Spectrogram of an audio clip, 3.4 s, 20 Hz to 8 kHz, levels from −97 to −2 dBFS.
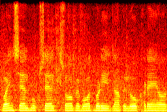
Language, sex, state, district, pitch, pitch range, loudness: Hindi, male, Rajasthan, Barmer, 155 Hz, 145-155 Hz, -17 LUFS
